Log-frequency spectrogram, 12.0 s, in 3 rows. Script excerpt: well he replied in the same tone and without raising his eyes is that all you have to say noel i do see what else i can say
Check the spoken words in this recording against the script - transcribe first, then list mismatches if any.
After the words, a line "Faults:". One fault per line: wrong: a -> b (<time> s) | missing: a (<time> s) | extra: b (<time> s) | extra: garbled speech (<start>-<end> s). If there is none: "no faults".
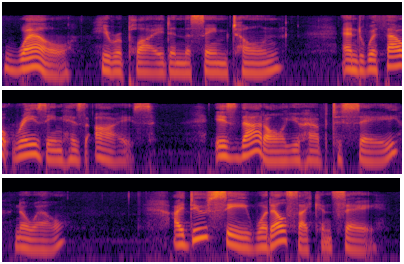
well he replied in the same tone and without raising his eyes is that all you have to say noel i do see what else i can say
Faults:
no faults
